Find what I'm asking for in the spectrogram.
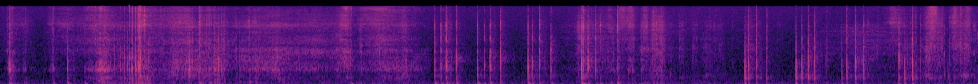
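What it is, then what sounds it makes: Suede boot scratched with fingernails. Long nails scratch across the suede and laces of a hollow, empty tan suede lace-up heeled boot held in the hands. The result is quiet, dry, irregular scraping with bursts of rapid raspy strokes and brief pauses between them.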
